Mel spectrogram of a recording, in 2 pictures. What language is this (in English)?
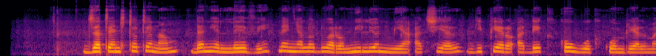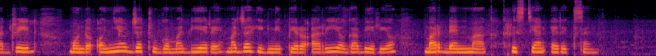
Luo (Kenya and Tanzania)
